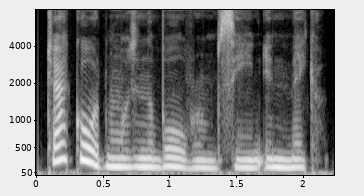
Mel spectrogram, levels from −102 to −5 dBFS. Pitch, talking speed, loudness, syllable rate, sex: 160 Hz, 240 wpm, -17 LUFS, 6.3 syllables/s, female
